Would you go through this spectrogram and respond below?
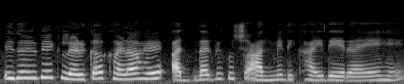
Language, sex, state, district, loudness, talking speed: Hindi, female, Madhya Pradesh, Dhar, -16 LUFS, 205 wpm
